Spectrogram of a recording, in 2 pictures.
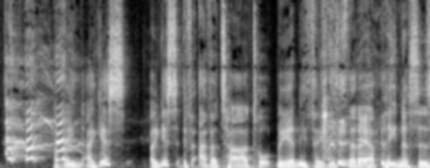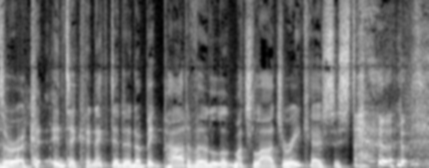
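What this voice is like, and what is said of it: Put-on Australian accent. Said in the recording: “I can't stop speaking in that accent ... It's Australian. It comes from Australia, originates.”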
